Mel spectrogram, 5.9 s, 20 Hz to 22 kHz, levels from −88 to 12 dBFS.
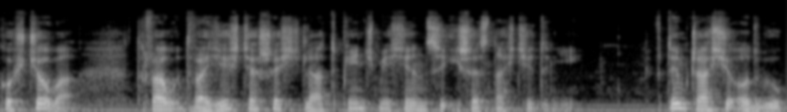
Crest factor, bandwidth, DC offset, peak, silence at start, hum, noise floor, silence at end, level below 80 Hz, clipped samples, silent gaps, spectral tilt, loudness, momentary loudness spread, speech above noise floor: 18 dB; 14.5 kHz; under 0.1%; -2 dBFS; 0 s; none; -40 dBFS; 0 s; -48 dBFS; under 0.1%; none; -4.5 dB/octave; -20 LUFS; 16 LU; 20 dB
